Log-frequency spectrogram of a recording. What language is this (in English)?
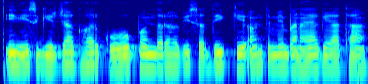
Hindi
